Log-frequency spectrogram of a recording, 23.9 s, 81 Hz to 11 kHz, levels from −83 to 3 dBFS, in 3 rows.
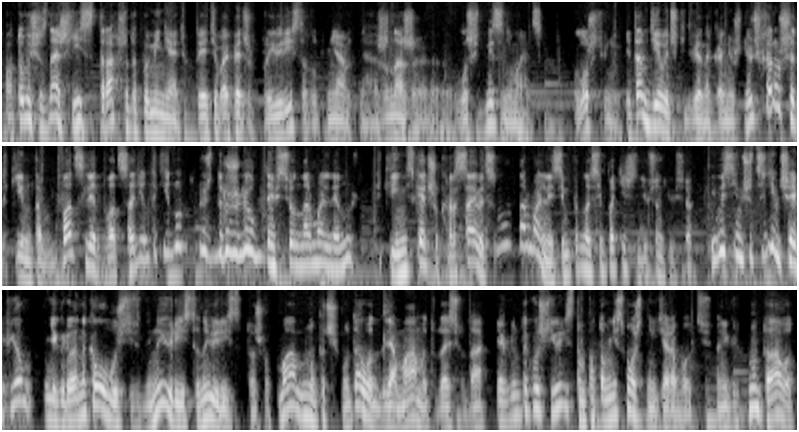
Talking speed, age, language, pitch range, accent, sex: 255 wpm, 20-39, Russian, 95-155 Hz, native, male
